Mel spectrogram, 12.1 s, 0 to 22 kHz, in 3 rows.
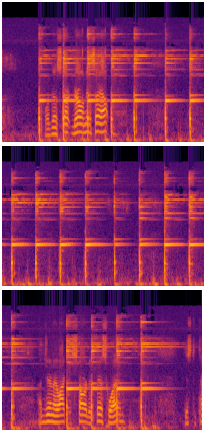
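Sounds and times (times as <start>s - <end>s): hammer striking iron on anvil: 0.7s - 11.6s.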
